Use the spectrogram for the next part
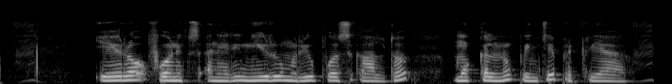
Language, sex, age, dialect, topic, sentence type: Telugu, male, 18-24, Central/Coastal, agriculture, statement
